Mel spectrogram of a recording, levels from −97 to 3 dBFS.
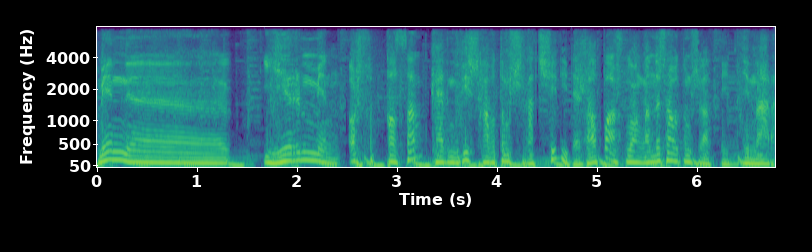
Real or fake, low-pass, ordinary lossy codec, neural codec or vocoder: real; 7.2 kHz; AAC, 32 kbps; none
